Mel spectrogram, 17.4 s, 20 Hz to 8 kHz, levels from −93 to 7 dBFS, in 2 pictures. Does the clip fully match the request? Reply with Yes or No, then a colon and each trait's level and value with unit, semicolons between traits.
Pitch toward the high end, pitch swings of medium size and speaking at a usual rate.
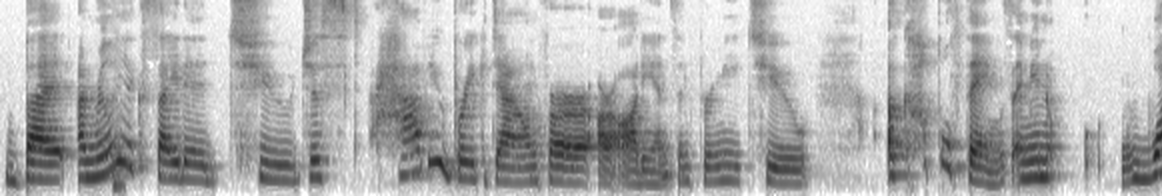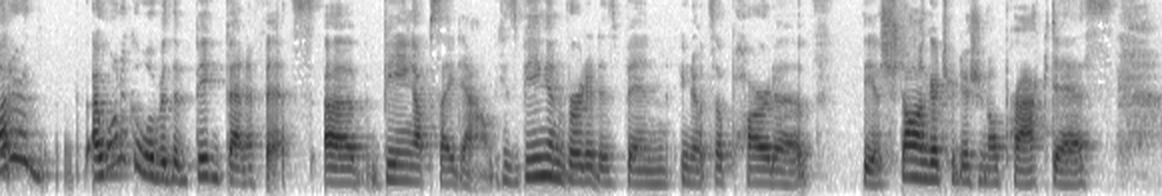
Yes: high, 195 Hz; average, 4.3 semitones; average, 175 wpm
